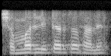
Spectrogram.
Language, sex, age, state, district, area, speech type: Marathi, male, 30-45, Maharashtra, Nanded, rural, conversation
